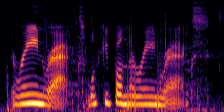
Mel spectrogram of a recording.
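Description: A woman's voice: a little high, very animated, normal speed, vocal fry, slight background noise. A woman giving casual gameplay commentary on a horror game, playfully thinking aloud as she goes. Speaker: gaming video host playing a horror game.

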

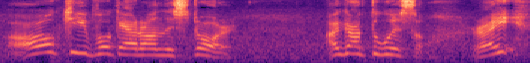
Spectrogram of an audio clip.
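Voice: sits high, normal speed, a little hiss or hum, close to an everyday voice. An actor playing a cautious, reluctant young companion in an audio drama, nervous and terse. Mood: wary.

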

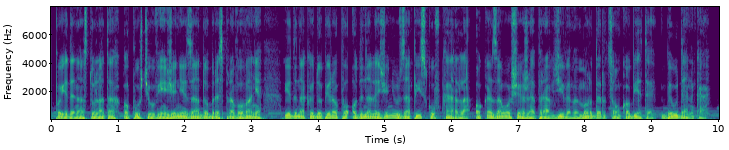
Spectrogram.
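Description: A man's voice: deep voice, normal speed, dark tone, soft background music. A man reading scripted true-crime narration as a narrator.

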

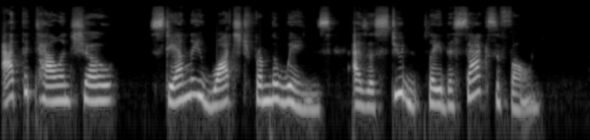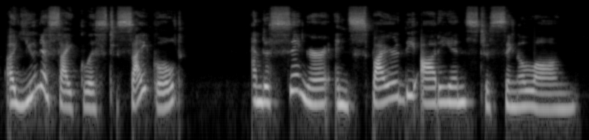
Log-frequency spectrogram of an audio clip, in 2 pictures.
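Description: A woman reading a children's story aloud with expressive, deliberate phrasing. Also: mid-range voice. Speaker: storybook reader, host. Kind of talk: children's read-aloud narration.

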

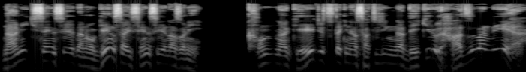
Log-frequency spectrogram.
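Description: A man voicing a flippant, cynical amateur sleuth in a story reading, rough and gleefully boastful in his talk. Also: medium pitch, big pitch swings, measured pace, a bit bright, no room sound, studio quality. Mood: gleeful, scornful.

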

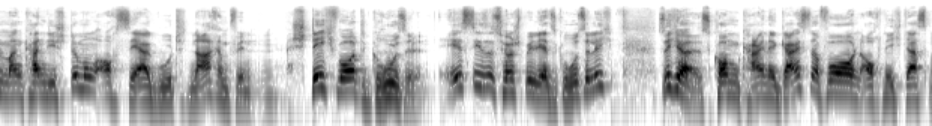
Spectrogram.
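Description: A man's voice: fairly high pitch, a little mellow. A man in his thirties narrating a semi-scripted review as an online reviewer, recorded indoors on a lapel mic. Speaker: YouTube reviewer of audio dramas. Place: small furnished living room or den indoors.

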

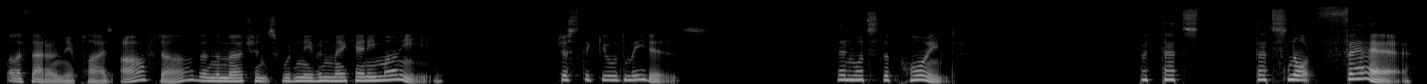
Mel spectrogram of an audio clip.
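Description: A man's voice: fairly high pitch, big pitch swings, takes it slowly, long pauses, dark tone, heavily acted. A man playing a sweet himbo knight. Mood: outraged. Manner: earnest, naive, puzzled. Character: sweet dim-witted young knight champion, loyal. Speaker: voice actor. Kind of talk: audio roleplay monologue.

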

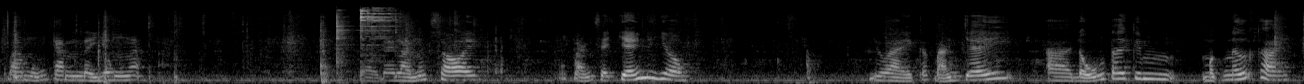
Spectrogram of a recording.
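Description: A woman's voice: mid-range voice, slow, pauses often, a little mellow, slight background noise. Chatty Southern Vietnamese woman cooking at home. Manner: chatty, addresses viewers directly, step-by-step. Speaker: cooking vlogger. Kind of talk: casual kitchen demonstration. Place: home kitchen, indoors. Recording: kitchen clatter of dishes and utensils.

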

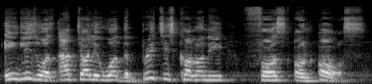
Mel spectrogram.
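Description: A man's voice: high-pitched, normal speed. A man in his forties with a Yoruba Nigerian accent, hosting call-in radio and reading listener comments in an emphatic, questioning way. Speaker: radio host. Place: studio room before green screen.

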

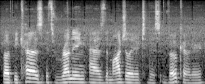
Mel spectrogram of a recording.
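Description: A man's voice: level tone, moderate pace, a little mellow, slight background noise, poor audio. A young man, a music producer, giving a laid-back, casual screen-share tutorial. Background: synth bass sounds.

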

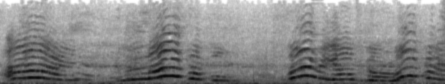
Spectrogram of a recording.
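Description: A woman voicing a lovable, furry storybook monster in a melodramatic, drawn-out way. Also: very high-pitched, sing-song, heavily acted. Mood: sheepish, relieved. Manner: melodramatic, drawn-out pleading and exclaiming. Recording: distant, echoey outdoor crowd, loud noise.

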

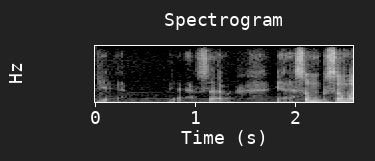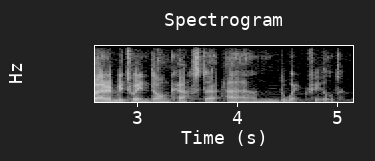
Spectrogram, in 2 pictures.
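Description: A man's voice: fairly low pitch, animated, normal speed, creaky, darkish tone, muffled recording, faint music behind. A man from West Yorkshire with a Yorkshire accent, hosting a casual game webcast in a chatty, rambling way with lots of fillers. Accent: Yorkshire English. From West Yorkshire, England. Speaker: podcast host. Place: home room lit red.

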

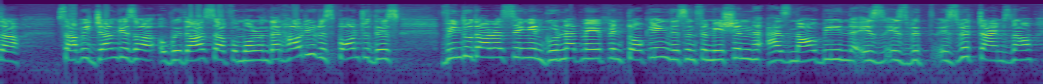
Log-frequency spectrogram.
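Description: Indian lady anchor doing breaking news, really high voice. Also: fairly bright tone. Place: TV news studio.

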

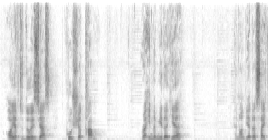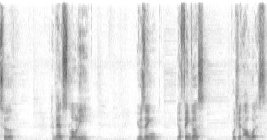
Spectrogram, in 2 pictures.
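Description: A middle-aged man hosting a cooking show, explaining each step calmly and patiently in a home kitchen. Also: medium pitch. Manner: calm, patient and instructive, enthusiastic when tasting.

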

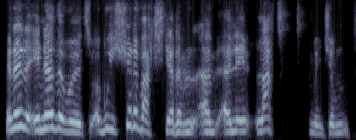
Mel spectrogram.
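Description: A man's voice: high voice, fast, dry recording. A man hosting a casual video-call discussion, rambling with restarts and asking "right?" often. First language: English. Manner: rambling, many restarts and fillers, asks "right?". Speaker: host. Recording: dull lo-fi video call audio.

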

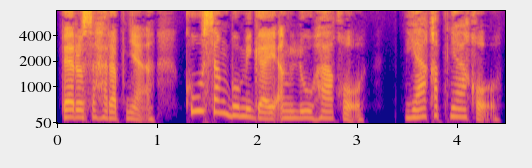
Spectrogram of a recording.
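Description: A woman reading a scripted first-person dramatic story in an emotive, measured storytelling manner. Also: fairly low pitch, big pitch swings, no echo, studio quality. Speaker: narrator.

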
